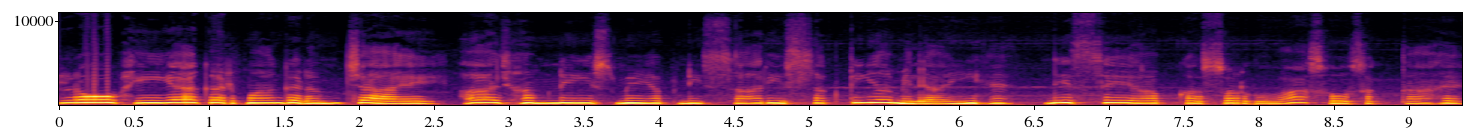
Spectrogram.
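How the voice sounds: A woman uses a cartoonish character voice. It is high-pitched and very slow.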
